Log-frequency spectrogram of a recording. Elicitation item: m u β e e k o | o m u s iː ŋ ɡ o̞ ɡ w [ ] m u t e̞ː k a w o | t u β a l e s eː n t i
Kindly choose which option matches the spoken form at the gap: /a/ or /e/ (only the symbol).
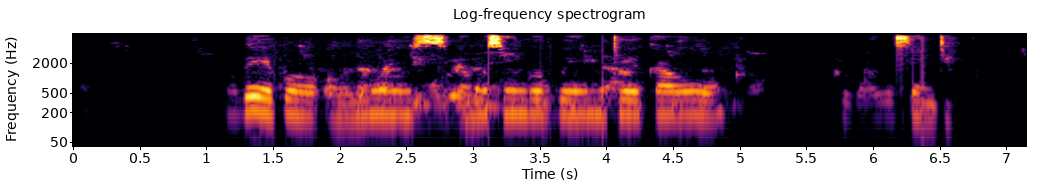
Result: e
